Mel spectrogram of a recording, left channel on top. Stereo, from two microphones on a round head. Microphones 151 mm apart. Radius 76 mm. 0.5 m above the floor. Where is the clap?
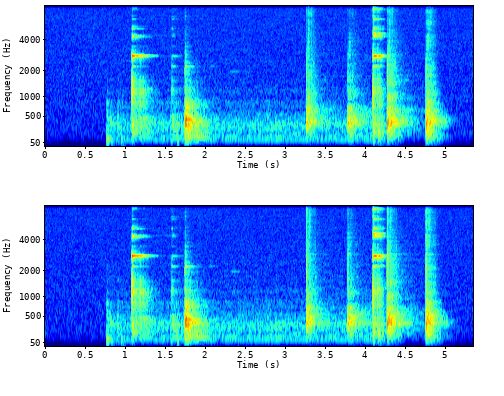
75° right (ahead or behind), 9.5 m.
